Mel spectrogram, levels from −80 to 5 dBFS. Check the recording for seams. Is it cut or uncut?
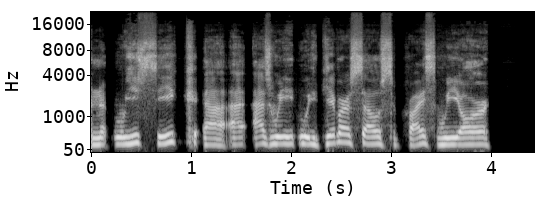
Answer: uncut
